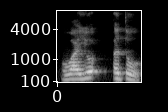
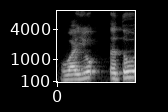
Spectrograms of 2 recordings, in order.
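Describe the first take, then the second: Both takes have the same delivery.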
